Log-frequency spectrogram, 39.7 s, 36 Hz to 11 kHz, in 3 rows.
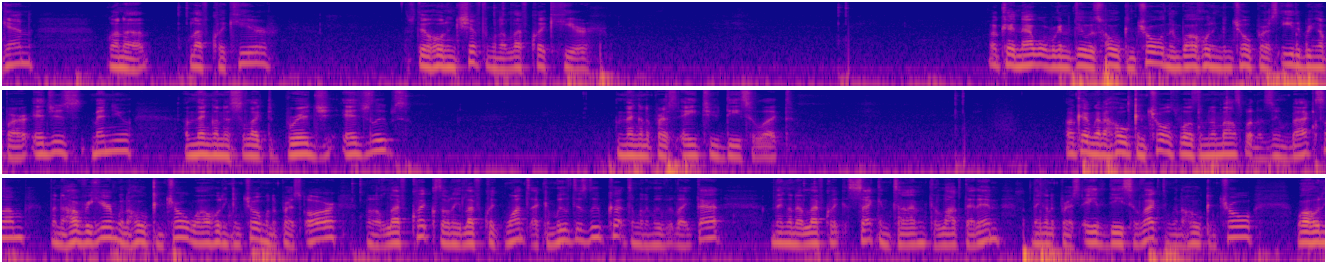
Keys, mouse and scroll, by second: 1.8 shift+click, 4.9 shift+click, 5.0 shift+click, 8.4 click, 12.6 ctrl+e, 17.1 click, 19.9 a, 22.8 click, 23.0 click, 24.5 ctrl+middle click, 29.0 ctrl+r, 30.0 click, 30.1 click, 34.5 click, 34.6 click, 36.9 a.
